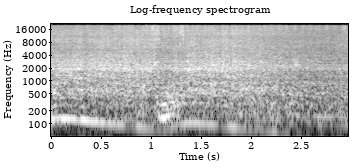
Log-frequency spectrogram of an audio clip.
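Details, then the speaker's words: Nissan Silvia S15 after a belt replacement (a used AC belt swapped in): engine fired up and throttle kicked, revving and settling with no chirp or squeal, so the belt grips without slipping or squeaking. "So anytime you do the belts on a car, you always want to fire it up, make sure it doesn't squeak, and then just kick the throttle a couple"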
